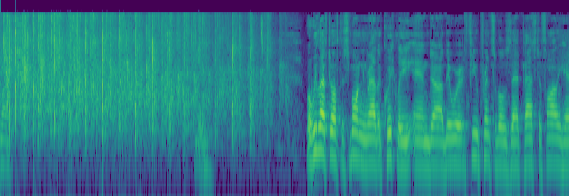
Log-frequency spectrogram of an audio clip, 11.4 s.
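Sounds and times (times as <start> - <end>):
audience applause: 0.0 - 5.9
speech: 6.2 - 11.3.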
